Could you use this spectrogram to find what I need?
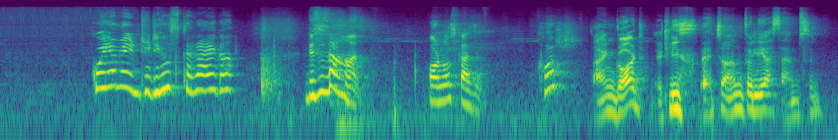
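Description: A young woman speaks with animation, raising her voice.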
